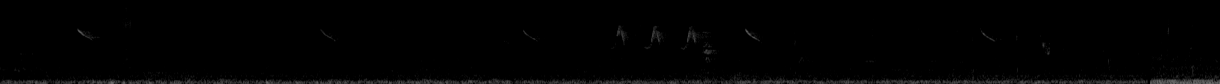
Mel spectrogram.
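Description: A bird calling again and again: a short, high chirp that falls in pitch, about once every two seconds, over a faint low rumble. A few quick clicks come about six seconds in.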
